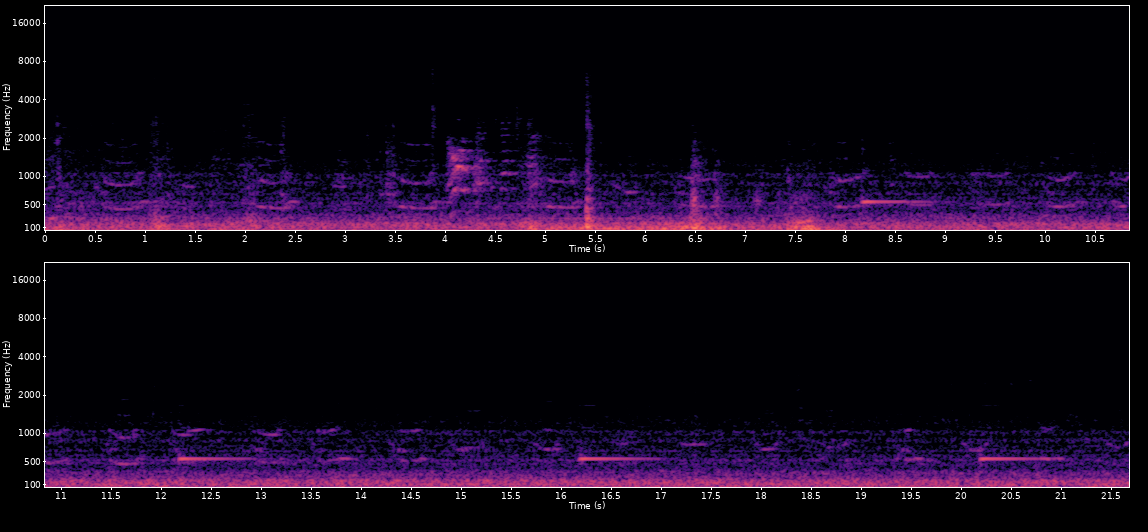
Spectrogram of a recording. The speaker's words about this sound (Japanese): 列車着きました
